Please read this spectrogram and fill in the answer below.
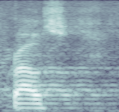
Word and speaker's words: Krause: Am I pronouncing your name correctly in the... Yeah, that's correct. Krause.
